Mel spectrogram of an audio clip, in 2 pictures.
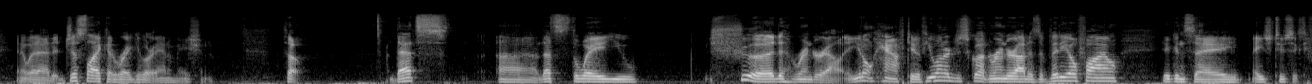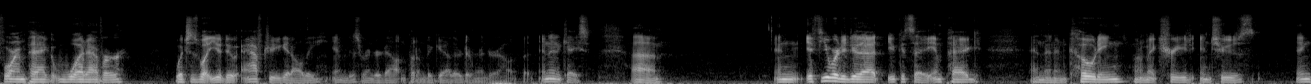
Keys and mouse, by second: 10.9-12.7 drag, 21.6-23.3 drag, 23.5-26.2 drag, 25.1-26.2 middle drag.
